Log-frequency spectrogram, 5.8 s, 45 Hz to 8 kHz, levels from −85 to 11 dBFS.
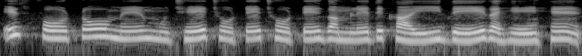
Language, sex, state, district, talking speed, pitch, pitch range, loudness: Hindi, female, Madhya Pradesh, Katni, 115 wpm, 225 Hz, 205-235 Hz, -15 LUFS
